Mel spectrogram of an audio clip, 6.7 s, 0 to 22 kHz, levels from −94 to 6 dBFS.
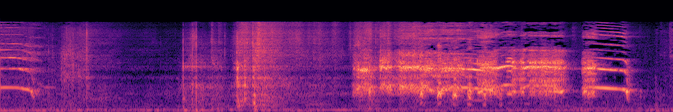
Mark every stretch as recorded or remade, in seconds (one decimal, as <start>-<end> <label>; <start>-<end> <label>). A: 0.0-0.8 recorded; 0.8-4.2 remade; 4.2-6.7 recorded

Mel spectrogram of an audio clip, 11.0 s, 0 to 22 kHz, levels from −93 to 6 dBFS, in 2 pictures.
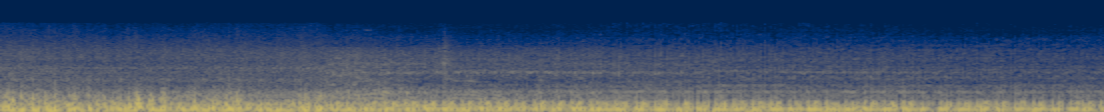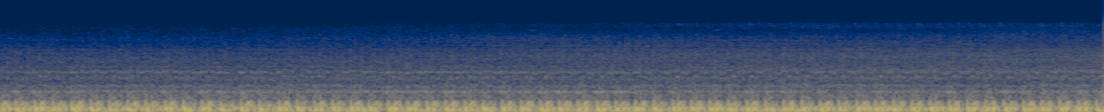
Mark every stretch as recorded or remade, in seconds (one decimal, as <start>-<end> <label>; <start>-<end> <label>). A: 0.0-3.0 recorded; 3.0-5.4 remade; 5.4-11.0 recorded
